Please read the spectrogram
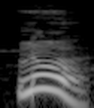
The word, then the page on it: nu: Ansus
